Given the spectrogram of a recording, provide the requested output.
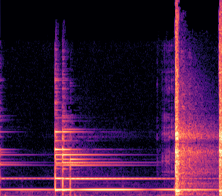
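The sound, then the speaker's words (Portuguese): Four sharp metallic clanks, a quick pair followed later by two more spaced hits, as a mallet held in the left hand strikes a cowbell fitted on the tip of an anvil fixed to a chair in a cowbell factory, leaving a steady bright ringing tone between the blows. “Maço na mão esquerda, chocalho enfiado na ponta da bigorna que está presa à cadeira.”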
